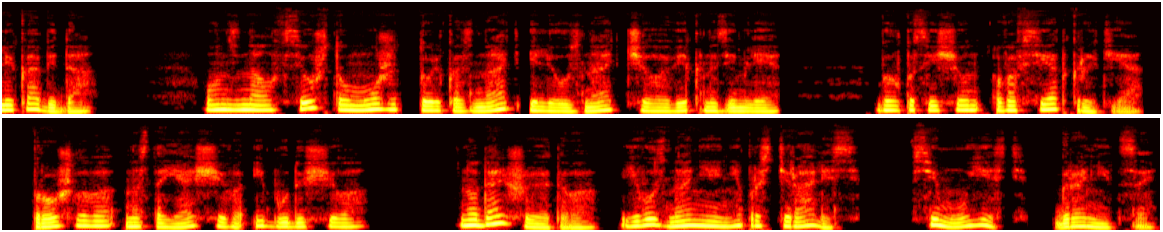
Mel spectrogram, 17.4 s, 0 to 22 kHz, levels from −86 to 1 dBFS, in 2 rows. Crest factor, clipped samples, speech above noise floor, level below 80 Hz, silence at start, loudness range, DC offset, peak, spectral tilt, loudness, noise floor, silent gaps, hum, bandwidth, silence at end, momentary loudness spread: 16 dB; under 0.1%; 53 dB; -54 dBFS; 0 s; 4 LU; under 0.1%; -2 dBFS; -8.5 dB/octave; -17 LUFS; -69 dBFS; 0.84-0.90 s, 3.02-3.10 s, 8.58-8.89 s, 11.46-12.07 s, 15.14-15.48 s, 16.40-16.55 s; none; 8.2 kHz; 0.05 s; 10 LU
